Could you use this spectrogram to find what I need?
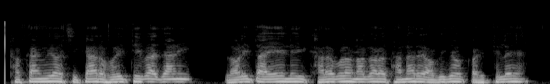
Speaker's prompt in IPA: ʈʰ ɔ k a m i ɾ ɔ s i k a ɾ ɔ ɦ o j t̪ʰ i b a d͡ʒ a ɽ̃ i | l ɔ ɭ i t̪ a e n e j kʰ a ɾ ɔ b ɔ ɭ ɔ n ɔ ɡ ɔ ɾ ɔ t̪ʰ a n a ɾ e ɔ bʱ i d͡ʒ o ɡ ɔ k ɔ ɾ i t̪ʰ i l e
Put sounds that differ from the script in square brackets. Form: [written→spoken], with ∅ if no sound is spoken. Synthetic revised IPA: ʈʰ ɔ k a m i ɾ ɔ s i k a ɾ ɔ ɦ o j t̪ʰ i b a d͡ʒ a ɽ̃ i | l ɔ ɭ i t̪ a e n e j kʰ a ɾ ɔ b ɔ ɭ ɔ n ɔ ɡ ɔ ɾ ɔ t̪ʰ a n a ɾ e ɔ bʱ i d͡ʒ o ɡ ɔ k ɔ ɾ i t̪ʰ i l e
